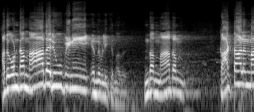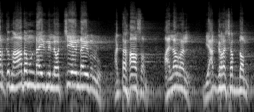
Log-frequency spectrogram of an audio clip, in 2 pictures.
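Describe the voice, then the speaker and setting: A spiritual speaker with a high, sharp-toned voice and a Kerala Malayalam accent gives a devotional talk. He narrates stories, asks rhetorical questions, and breaks into sung hymn verses.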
